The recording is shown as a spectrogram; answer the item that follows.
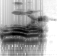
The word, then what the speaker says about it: Worre: GoPro by Eric Ward. That book will literally blow your mind, okay? Blow your mind. His last name is spelled Worre, Eric Ward.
